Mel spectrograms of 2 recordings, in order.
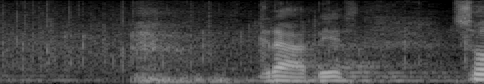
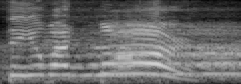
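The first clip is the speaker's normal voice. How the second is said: drawn-out high shout; loud slow insistent shout; slow shouted repeat; 13 semitones higher, 4 dB louder, much slower than usual. Acted. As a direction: stretch each word out loud. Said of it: "I said".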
